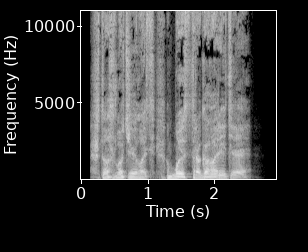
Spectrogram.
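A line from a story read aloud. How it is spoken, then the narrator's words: Growled. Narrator (Russian): зарычал вожак племени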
